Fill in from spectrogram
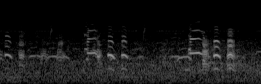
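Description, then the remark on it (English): Snow geese honk in two quick bursts of overlapping calls, a flock sounding over a steady, breezy outdoor hiss. “there was good news for wetland birds and waterfowl like snow geese.”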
